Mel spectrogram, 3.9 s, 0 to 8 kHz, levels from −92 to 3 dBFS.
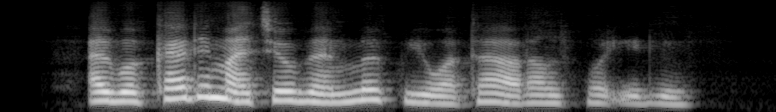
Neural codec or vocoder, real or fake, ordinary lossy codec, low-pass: codec, 16 kHz, 0.3 kbps, FocalCodec; fake; none; none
